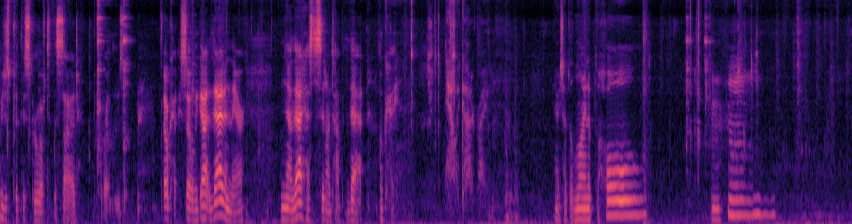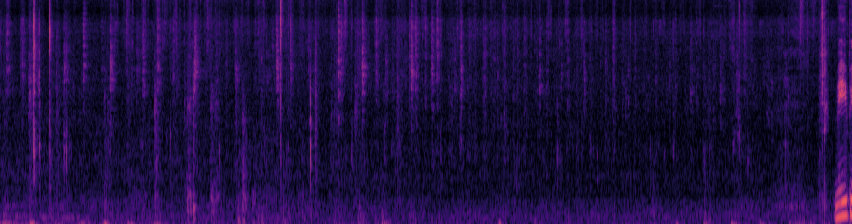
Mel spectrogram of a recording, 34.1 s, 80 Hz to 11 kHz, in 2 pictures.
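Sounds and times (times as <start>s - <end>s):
screw and tools tapping metal: 13.7s - 14.2s.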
